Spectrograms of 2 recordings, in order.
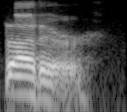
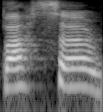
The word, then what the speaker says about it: butter: New Zealand as well, if you get a T sound, as you can see here in butter, in between two vowels, U here and E, it's actually pronounced like a D sound.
